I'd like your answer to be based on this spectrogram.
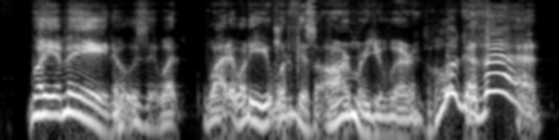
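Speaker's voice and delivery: forced, throat-straining, put-on creature voice. Voicing a character in a game scene: strained put-on character voice. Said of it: "This hurts my voice".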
